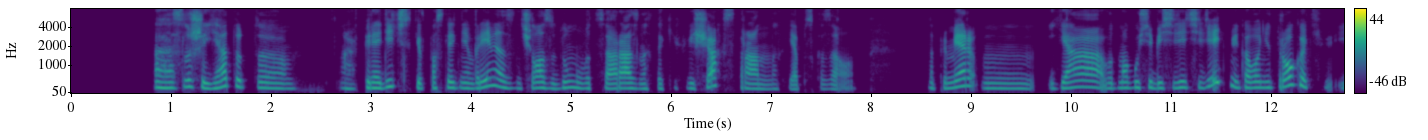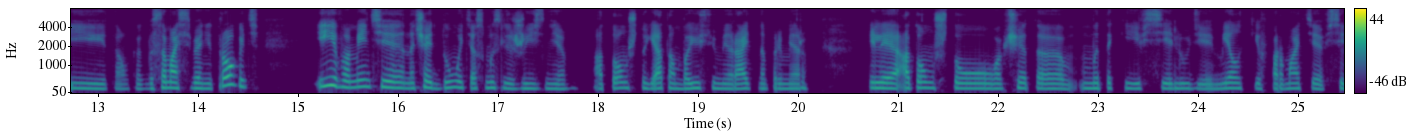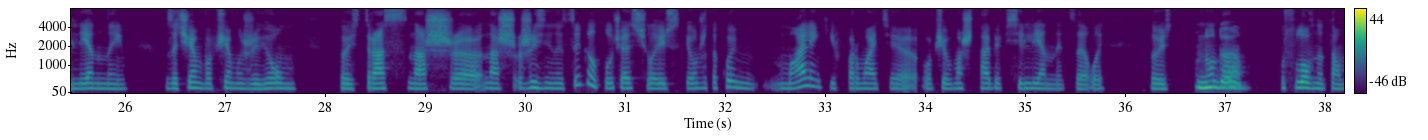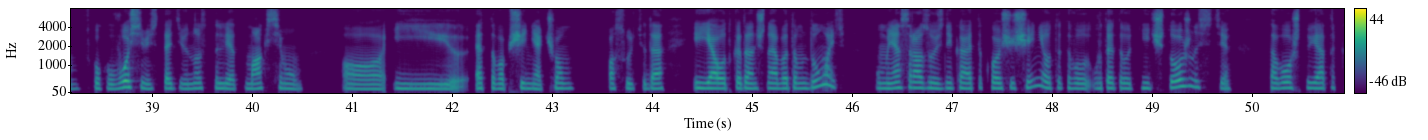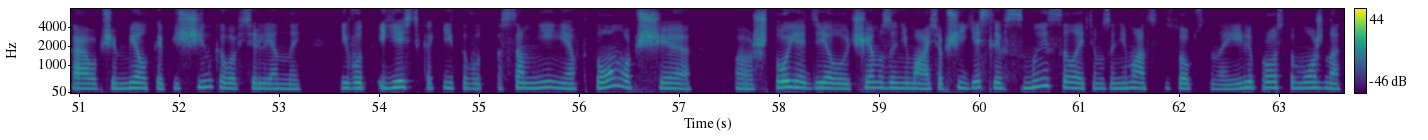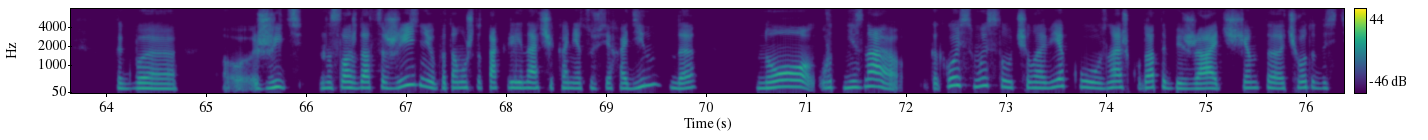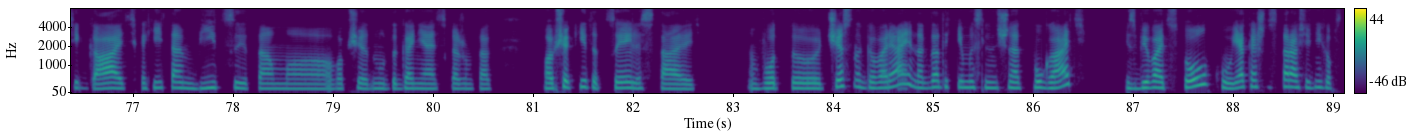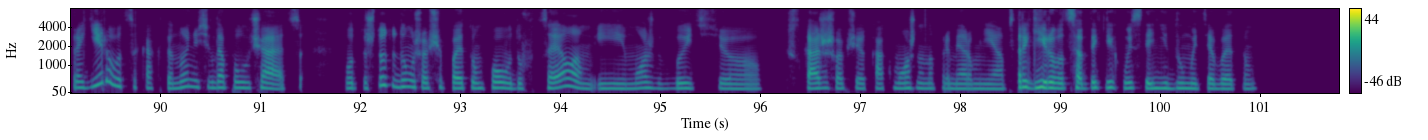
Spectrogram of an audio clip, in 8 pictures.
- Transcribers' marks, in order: tapping
- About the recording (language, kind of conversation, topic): Russian, advice, Как вы переживаете кризис середины жизни и сомнения в смысле жизни?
